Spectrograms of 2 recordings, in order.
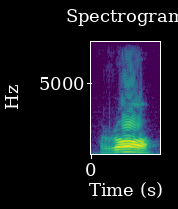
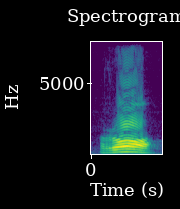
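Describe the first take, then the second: No difference in how they are said.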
